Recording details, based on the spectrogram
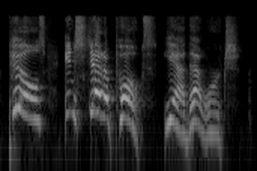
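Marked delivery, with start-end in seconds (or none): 0.2-2.2 very high, loud, boyish cartoon little boy voice. Trying a suggested line again in the role: Dennis the Menace voice. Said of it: "let me try again".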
